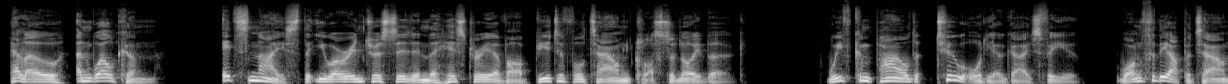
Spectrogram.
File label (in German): Hoerbeispiel Audioguide; Klosterneuburg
